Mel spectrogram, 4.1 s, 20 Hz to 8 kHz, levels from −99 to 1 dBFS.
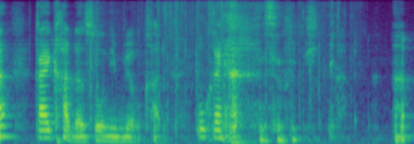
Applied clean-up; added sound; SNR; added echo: none; Crack; 20 dB; none.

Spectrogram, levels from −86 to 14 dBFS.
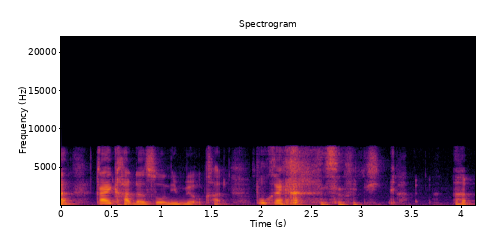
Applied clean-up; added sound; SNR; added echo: none; none; none; none.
